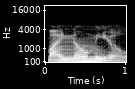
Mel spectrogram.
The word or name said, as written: binomial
